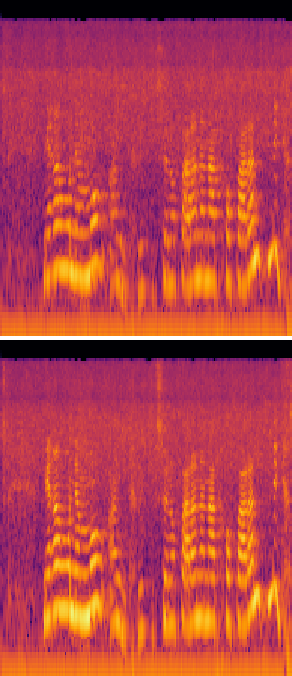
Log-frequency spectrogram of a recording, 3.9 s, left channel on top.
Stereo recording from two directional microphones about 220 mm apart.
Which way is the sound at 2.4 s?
30° right (ahead or behind).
